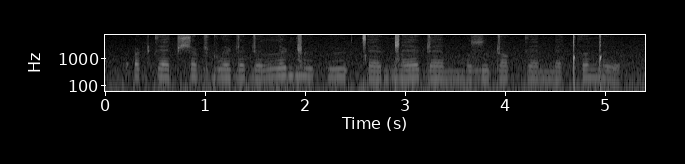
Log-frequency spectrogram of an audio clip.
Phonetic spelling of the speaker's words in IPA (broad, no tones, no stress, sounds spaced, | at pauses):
ʔ ʌ ɖ k ɛ t ʃ ʌ ɖ ʌ ɖ w ɘ ɖ ɛ ɖ ɘ lː ɘ ɖ ŋ͡ǁ ʉ p ʉ ʔ ǀ ɛ ɖ ŋ͡ǁ ɛ ɖ ɛ mː o z ʉ ɖ ʌ kː ɛ nː ɛ ǃʰ ə ŋ͡ǃ ɘ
